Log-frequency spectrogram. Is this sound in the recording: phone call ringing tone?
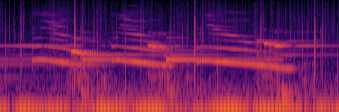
no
